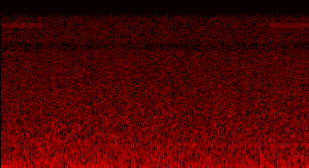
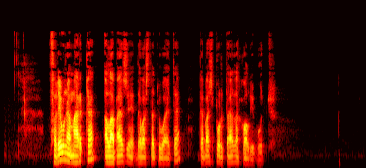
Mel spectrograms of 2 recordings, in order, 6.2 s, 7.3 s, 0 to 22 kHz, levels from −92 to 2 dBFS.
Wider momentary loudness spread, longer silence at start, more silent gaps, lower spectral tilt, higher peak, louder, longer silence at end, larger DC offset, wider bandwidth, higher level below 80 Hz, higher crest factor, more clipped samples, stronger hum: second, 1 LU vs 15 LU; second, 0 s vs 1 s; neither; second, -2 dB/octave vs -5 dB/octave; second, -46 dBFS vs -2 dBFS; second, -60 LUFS vs -23 LUFS; second, 0 s vs 1.9 s; neither; first, 16.5 kHz vs 11.5 kHz; about the same, -72 dBFS vs -68 dBFS; second, 14 dB vs 24 dB; neither; neither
